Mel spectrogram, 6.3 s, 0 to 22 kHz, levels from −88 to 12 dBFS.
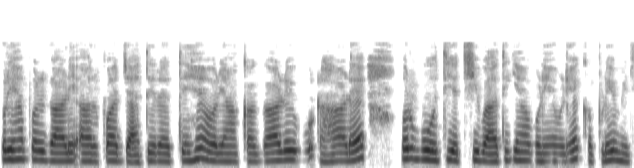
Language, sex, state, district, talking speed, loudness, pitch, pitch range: Hindi, male, Bihar, Jahanabad, 255 wpm, -17 LUFS, 195 Hz, 185-215 Hz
